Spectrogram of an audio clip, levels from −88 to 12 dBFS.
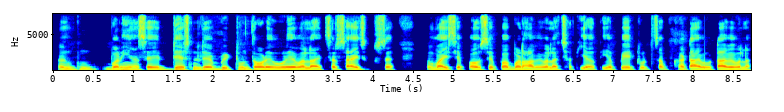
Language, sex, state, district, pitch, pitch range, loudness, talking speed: Magahi, male, Bihar, Gaya, 115 Hz, 115-120 Hz, -18 LUFS, 135 wpm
